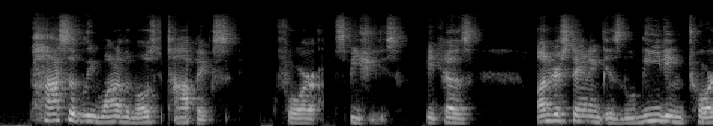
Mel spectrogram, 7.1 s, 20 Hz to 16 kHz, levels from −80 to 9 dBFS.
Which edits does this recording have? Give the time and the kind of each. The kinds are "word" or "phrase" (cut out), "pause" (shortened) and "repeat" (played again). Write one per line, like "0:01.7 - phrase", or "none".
0:01.6 - word
0:03.2 - word
0:06.0 - word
